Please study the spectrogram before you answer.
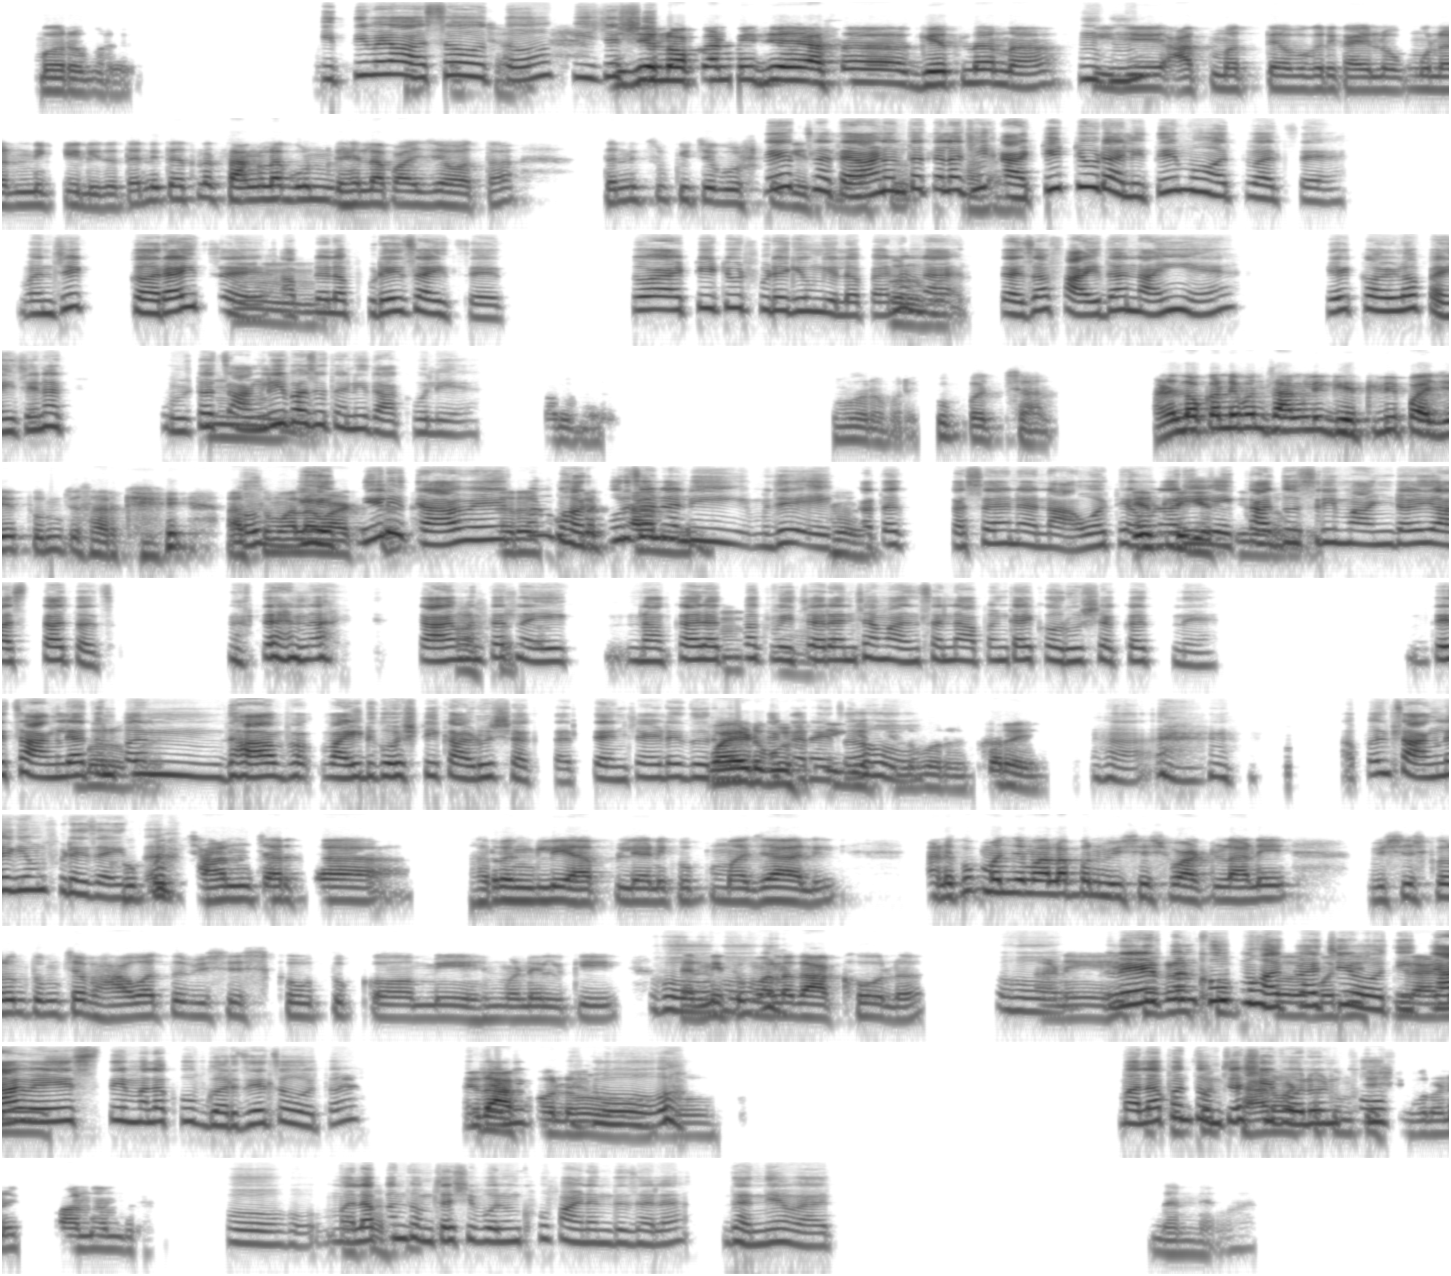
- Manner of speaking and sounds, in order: other noise; in English: "एटिट्यूड"; in English: "एटिट्यूड"; chuckle; laughing while speaking: "त्यांना"; chuckle; laughing while speaking: "जायचं"; tapping; chuckle
- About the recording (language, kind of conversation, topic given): Marathi, podcast, कुठल्या चित्रपटाने तुम्हाला सर्वात जास्त प्रेरणा दिली आणि का?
